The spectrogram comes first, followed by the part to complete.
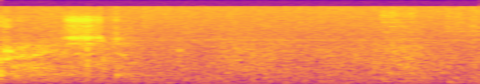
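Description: Near silence: room tone, with a faint breathy hiss about half a second in.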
